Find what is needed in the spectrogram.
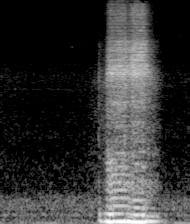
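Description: Butter slime stretched into a thin sheet gives one short, buzzy, fart-like sound a little over a second in, lasting about half a second as air is squeezed through it.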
